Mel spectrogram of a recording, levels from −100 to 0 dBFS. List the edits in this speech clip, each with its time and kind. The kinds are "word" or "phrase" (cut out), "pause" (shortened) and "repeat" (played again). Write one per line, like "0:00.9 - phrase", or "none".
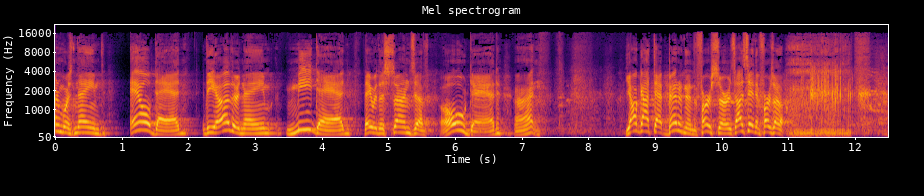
none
